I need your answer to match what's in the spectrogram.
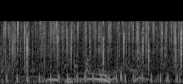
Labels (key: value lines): label: biophony, cascading saw
recorder: SoundTrap 600 or HydroMoth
